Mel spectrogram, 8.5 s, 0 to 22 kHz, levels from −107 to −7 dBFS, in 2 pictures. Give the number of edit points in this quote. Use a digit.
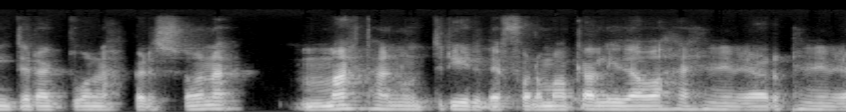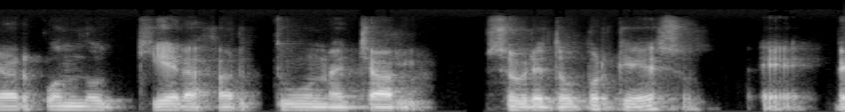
5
